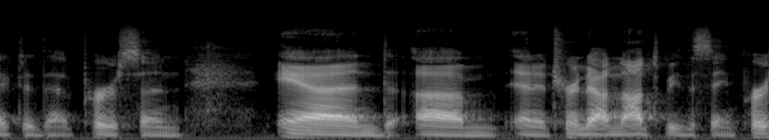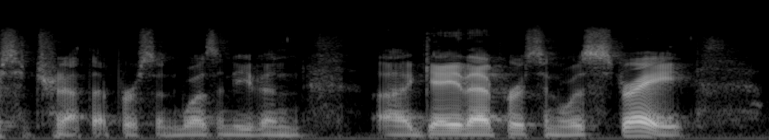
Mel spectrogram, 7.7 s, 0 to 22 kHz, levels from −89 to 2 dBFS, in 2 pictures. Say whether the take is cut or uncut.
uncut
